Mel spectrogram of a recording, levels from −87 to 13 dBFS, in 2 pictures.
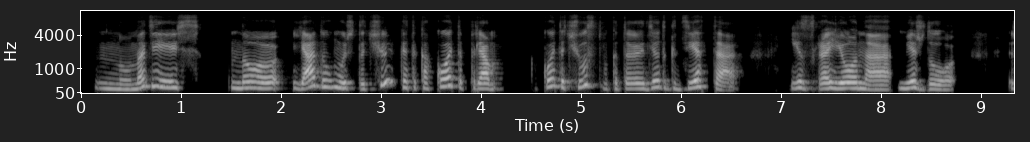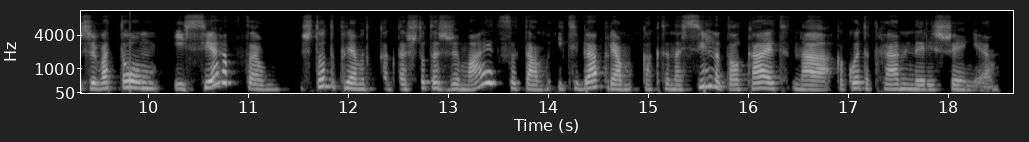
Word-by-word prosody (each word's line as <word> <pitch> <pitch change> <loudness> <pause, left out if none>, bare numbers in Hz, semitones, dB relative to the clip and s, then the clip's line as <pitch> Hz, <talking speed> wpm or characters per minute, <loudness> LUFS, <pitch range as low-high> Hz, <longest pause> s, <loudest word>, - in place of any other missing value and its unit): Ну, 205 -4 -5
надеюсь. 255 +1 0 0.3
Но 230 -1 +2
я 220 +7 +6
думаю, 270 -6 0
что 220 -3 -6
чуйка- 440 - -1
это 245 0 -12
какое-то 295 +9 +2
прям, 210 -3 +3 0.3
какое-то 270 +5 -1
чувство, 270 - -5
которое 210 +1 -1
идёт 255 +4 0
где-то 240 +8 +1 0.5
из 230 0 -3
района 220 -5 +5
между 195 -7 0 0.5
животом 225 +1 +1
и 200 -1 -4
сердцем, 215 - 0 0.2
что-то 290 +7 -2
прямо 215 -5 0
как-то, 200 -2 -7
что-то 230 +3 -3
сжимается 220 - -1
там, 185 -4 -3
и 210 - -10
тебя 230 +6 +2
прям 190 -8 -1
как-то 190 +1 -10
насильно 200 +11 -3
толкает 220 +4 +2
на 180 -3 +2
какое-то 200 +2 -3
правильное 195 -1 -2
решение, 180 -1 -6
220 Hz, 120 wpm, -25 LUFS, 195-250 Hz, 0.5 s, я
